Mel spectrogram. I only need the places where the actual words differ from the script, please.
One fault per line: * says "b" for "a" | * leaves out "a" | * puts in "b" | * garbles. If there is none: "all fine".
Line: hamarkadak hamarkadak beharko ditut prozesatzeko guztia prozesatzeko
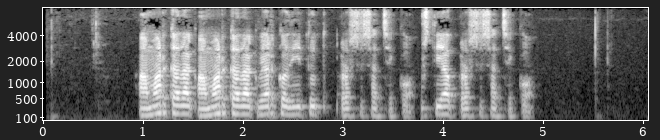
all fine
